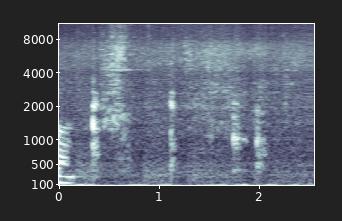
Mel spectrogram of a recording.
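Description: Cauliflower and potato, fried beforehand, stir-fried in a pan for a cauliflower curry, a faint low sizzle with several sharp spatula knocks against the pan, no one speaking.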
